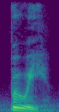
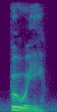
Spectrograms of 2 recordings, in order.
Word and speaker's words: Bowie: huge Rusty Bowie knife it's actually pronounced buoy what no it's like the last name like David Bowie different last name buoy are you just messing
